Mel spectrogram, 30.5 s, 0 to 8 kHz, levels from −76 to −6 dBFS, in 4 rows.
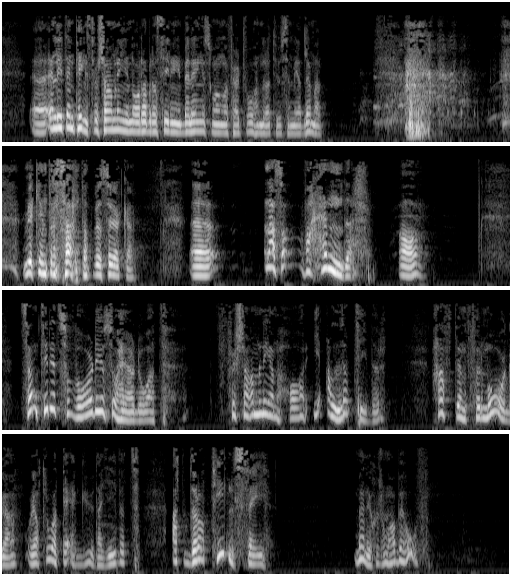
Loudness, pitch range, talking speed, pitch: -23 LUFS, 145-215 Hz, 110 wpm, 170 Hz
